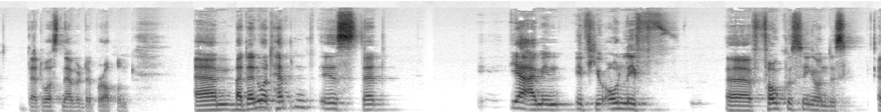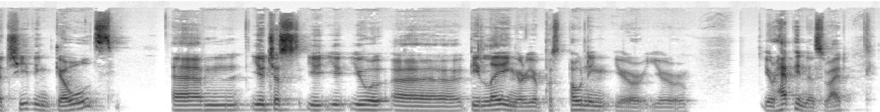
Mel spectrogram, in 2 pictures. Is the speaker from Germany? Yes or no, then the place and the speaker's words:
yes; Germany; So I'm from Germany. I grew up in Germany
